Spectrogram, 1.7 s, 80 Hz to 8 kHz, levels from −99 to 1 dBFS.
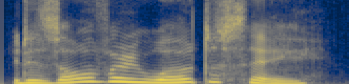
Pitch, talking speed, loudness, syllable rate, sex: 270 Hz, 240 wpm, -14 LUFS, 5.3 syllables/s, female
